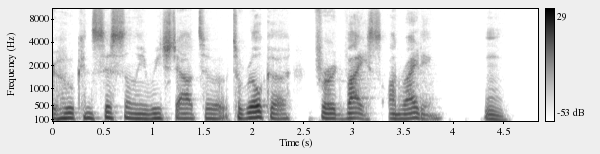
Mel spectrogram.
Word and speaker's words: Rilke: There's a poet by the name of Rilke, actually is how I've heard it actually pronounced. Rikle, Rilke, right?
